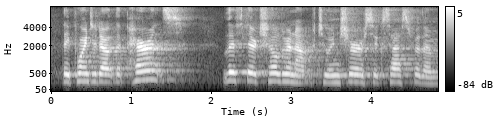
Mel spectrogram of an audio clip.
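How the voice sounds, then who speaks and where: At a moderate pace, a woman talks with fairly even intonation, with audible room echo and light background noise. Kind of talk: formal speech in a legislature. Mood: earnest, moved. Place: hall. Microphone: podium.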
